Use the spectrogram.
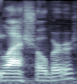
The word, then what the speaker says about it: Lashober: So the first is lash. And that's really what my friends called me growing up. I don't think they ever got to the second or third syllable. They were maybe just lazy. Sometimes I tell people, if it helps, remember it rhymes with slash, like in slash the deficit. Second syllable is O, okay? Very simple, as in, oh my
